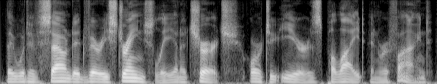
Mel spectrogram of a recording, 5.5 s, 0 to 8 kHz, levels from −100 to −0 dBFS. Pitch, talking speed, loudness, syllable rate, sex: 90 Hz, 165 wpm, -19 LUFS, 4.5 syllables/s, male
